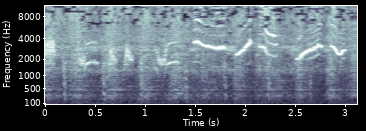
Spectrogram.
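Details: Female and male wambi birds calling actively, used as a lure to make other birds call: clear whistled notes, some rising and some falling, in quick bursts, with faint chattering behind.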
